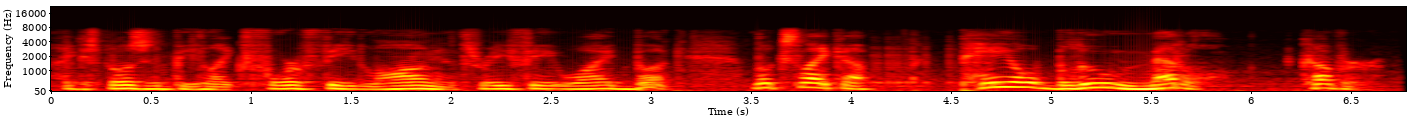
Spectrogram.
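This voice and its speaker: Male guided-visualization narrator, mellow and breathy, halting phrase-by-phrase delivery, muffled lo-fi sound. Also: a little high. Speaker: guided meditation leader.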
